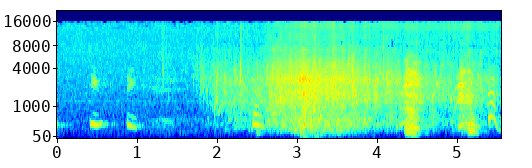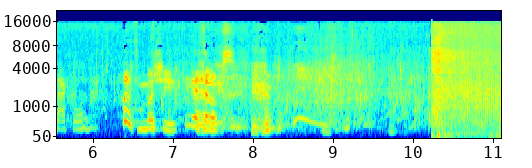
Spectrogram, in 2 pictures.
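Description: Men shout and yelp out in the water.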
